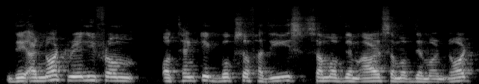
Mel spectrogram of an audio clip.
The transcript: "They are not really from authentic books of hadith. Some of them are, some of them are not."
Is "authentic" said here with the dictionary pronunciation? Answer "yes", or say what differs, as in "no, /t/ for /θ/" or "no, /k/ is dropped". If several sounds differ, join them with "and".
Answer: no, /t/ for /θ/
